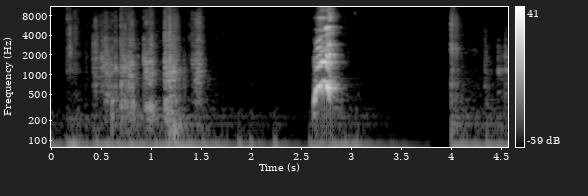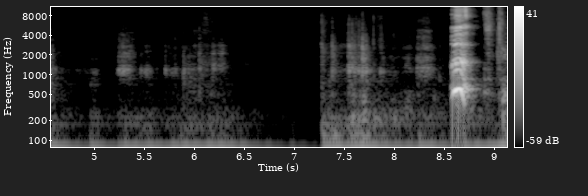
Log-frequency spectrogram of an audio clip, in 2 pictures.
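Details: Streamer with hiccups on a live stream: two sharp, abrupt voiced hiccups about six seconds apart, with faint kitchen noise between them, while preparing food.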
